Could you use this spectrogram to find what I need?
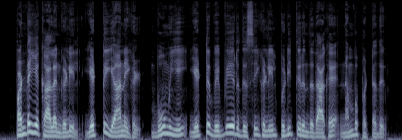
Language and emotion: Tamil, neutral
